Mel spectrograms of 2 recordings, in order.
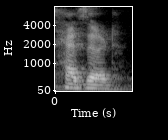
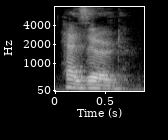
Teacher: In British English, it's pronounced as hazard without R sound. Whereas in American English, it is pronounced as hazard.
